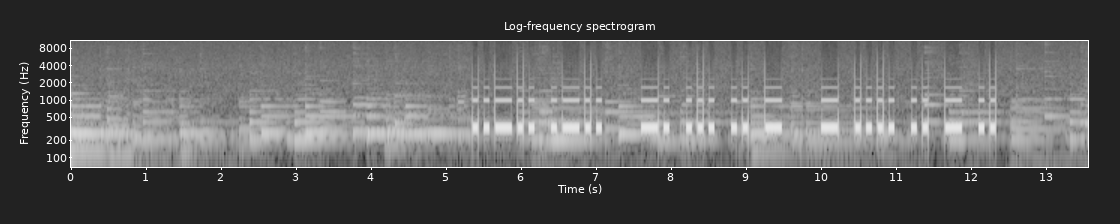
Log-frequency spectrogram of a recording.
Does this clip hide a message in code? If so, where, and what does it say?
Yes: Morse code (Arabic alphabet) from 5.3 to 12.4 s, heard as a keyed tone, machine-sent, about 16 wpm, 330 Hz. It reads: هل نسيت تحيتي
